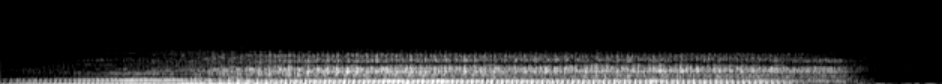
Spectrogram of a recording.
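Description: A deep, rumbling roar sound effect from a logo intro. It swells over the first second, holds, then fades away shortly before the end.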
